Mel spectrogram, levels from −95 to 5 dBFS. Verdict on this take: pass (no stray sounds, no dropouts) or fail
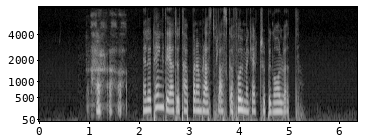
fail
